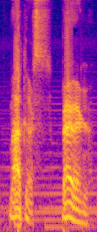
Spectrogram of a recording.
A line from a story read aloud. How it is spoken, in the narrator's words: he gruffly acknowledged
